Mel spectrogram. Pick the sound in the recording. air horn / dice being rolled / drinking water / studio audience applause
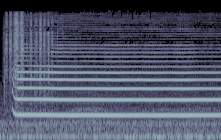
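air horn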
